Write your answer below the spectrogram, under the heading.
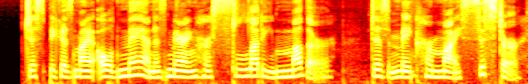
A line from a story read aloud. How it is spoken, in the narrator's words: spat John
